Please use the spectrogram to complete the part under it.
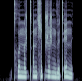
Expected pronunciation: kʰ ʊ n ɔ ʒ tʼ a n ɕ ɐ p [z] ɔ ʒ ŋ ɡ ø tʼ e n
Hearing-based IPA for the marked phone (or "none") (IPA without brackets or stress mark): ʒ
